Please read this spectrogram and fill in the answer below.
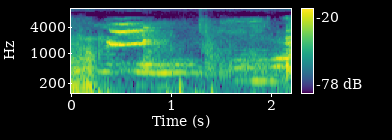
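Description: Near silence with one faint, short cat meow about half a second in.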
